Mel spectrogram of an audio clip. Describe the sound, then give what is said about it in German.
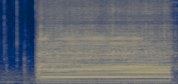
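A fairly quiet espresso machine pump brews a double shot from a large portafilter basket. A few faint clicks come first, then a steady droning hum starts abruptly and stops just before the end. “Schön leise auch die Maschine. Auch ein Unterschied zu den anderen Maschinen übrigens. Wir sehen jetzt gleich, wie der Espresso ja auch in verschiedenen Farben da reinläuft.”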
